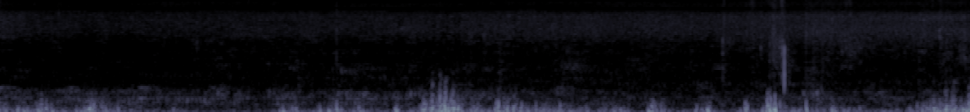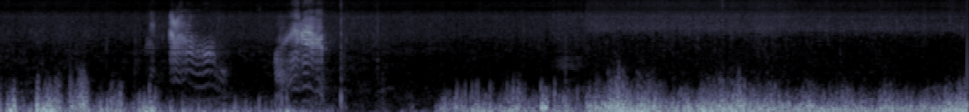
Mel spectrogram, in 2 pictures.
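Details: Two cats fighting, with scattered harsh cries and a couple of sharp high squeals in the middle, over a constant low rumble of background noise.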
